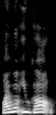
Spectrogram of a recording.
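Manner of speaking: high, loud demand; urgent plea. A narrator's reading. Sophie demanding an answer from the BFG. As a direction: push him for an answer.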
